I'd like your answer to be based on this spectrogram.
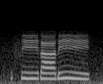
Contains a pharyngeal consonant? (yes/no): no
